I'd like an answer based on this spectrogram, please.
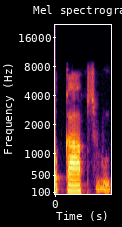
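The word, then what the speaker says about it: calf: काल्प्स बोलते हैं और जो नहीं है एक है तो काफ्स काफ बोलेंगे के एफ काफ ऐसे उच्चारण करने के लिए मैं बोल रहा हूं काफ ठीक है एल साइलेंट रहता है काफ ऐसे ठीक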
